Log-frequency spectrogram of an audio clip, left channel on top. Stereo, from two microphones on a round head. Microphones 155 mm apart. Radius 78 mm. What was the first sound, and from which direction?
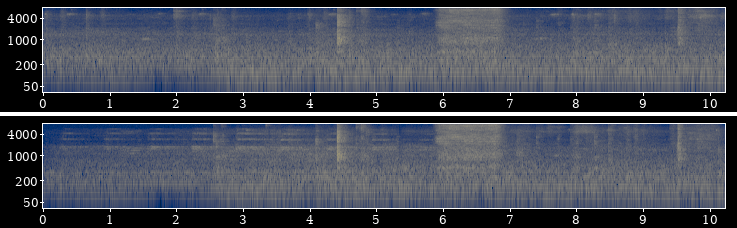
Tearing paper, 50° right (ahead or behind).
